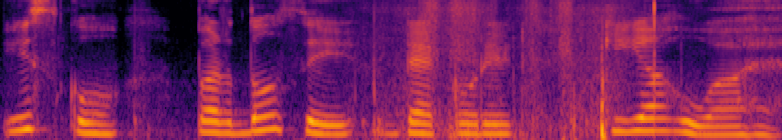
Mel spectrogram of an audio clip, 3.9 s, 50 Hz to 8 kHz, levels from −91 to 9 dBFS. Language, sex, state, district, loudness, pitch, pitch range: Hindi, female, Punjab, Fazilka, -20 LUFS, 215 Hz, 200-250 Hz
